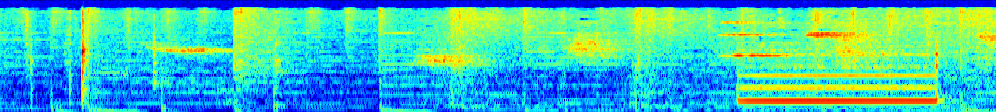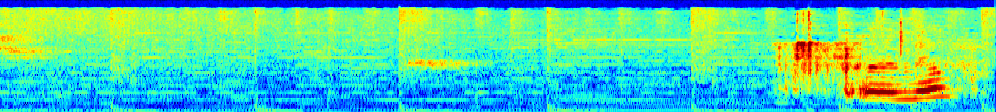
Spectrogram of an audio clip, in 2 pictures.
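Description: A phone call being placed, with a steady busy-style tone and beeping dial signals heard over a handset, mixed with a speaking voice and background chatter throughout.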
